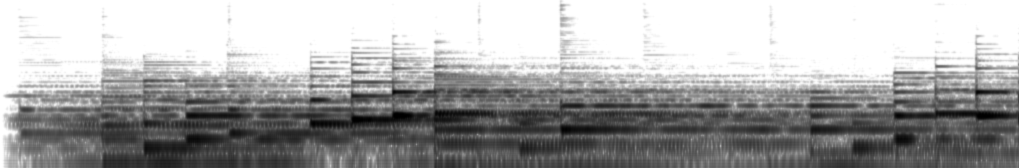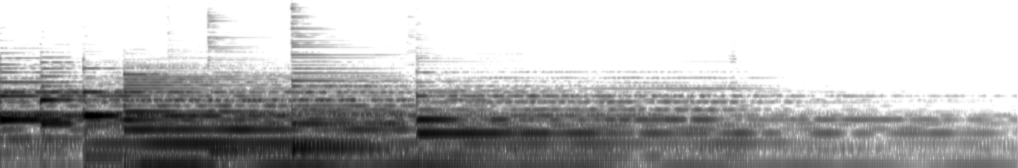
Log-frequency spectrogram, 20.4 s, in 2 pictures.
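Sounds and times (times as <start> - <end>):
piano music: 0.0 - 20.3.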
